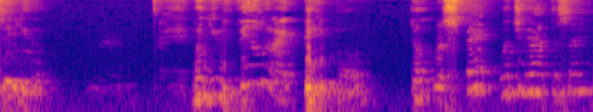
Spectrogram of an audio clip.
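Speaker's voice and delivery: hushed sermon reflection; soft preaching. Acted. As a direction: pull the room in close. Soft intimate sermon stretch.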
